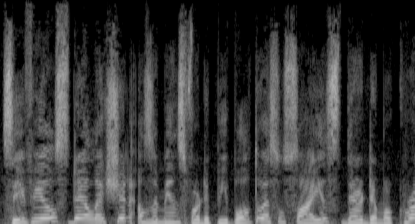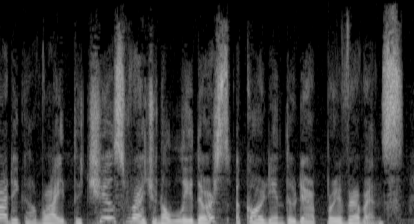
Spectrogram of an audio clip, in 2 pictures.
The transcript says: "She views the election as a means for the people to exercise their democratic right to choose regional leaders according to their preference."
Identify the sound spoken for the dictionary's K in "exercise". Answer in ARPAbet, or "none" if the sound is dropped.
none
